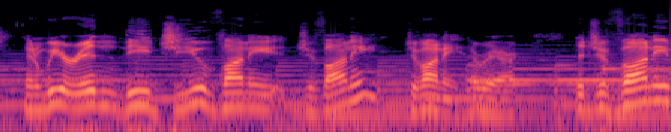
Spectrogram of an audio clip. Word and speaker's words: Giovanni: it's it's it's pronounced Giovanni so since then I've always pronounced that name Giovanni but obviously that is Italian and apparently it is pronounced Giovanni which actually makes a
